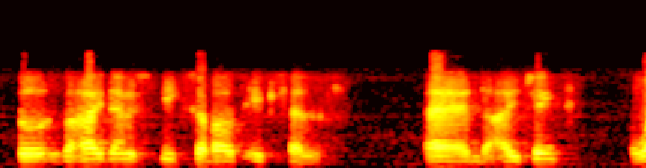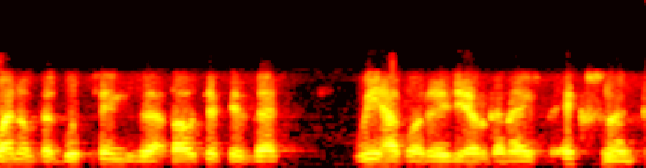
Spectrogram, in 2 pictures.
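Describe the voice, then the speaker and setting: A man with an Egyptian accent giving halting, explanatory answers as an expert guest in a broadcast interview, often saying "you know". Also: lowish voice, slightly rough. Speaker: political science professor, interview guest. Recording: muffled, narrow phone-like line.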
